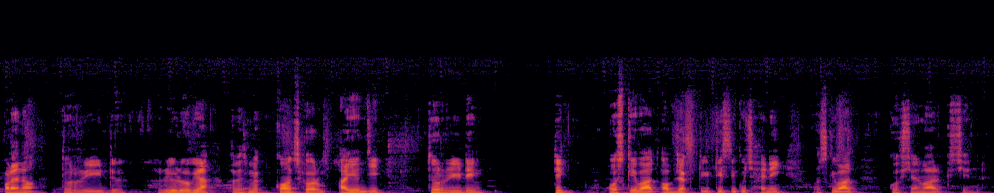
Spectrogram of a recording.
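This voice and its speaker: A male teacher works through grammar examples with his class, one step at a time. He keeps checking with his pupils whether they have understood, and he slows down to spell out words. His voice sits at an ordinary middle pitch. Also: a little mellow. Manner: explains step by step, asks the pupils questions again and again.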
